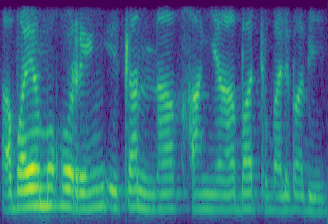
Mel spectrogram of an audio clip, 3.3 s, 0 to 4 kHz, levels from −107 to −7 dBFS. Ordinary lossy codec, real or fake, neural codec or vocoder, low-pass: none; real; none; 3.6 kHz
